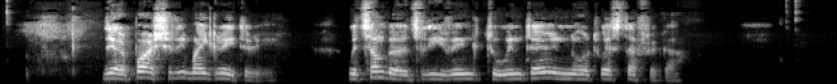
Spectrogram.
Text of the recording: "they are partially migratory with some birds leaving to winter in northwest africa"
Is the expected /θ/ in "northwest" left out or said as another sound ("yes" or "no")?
yes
